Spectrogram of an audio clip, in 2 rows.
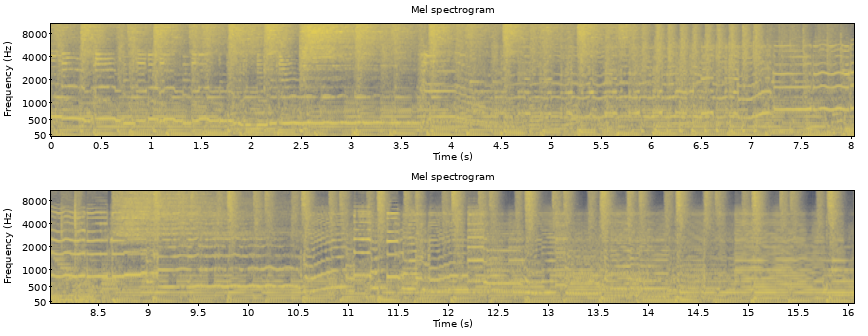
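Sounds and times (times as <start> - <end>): blues rock guitar and drums: 0.0 - 16.0
lead guitar bending notes: 0.0 - 16.0.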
